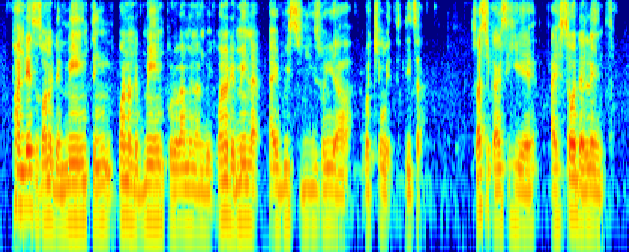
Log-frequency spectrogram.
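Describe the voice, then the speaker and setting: The man's voice sits fairly low and moves at a fairly quick pace. The sound is dry and close with no echo, against a quiet background. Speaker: machine learning instructor. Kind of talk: tutorial. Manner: fast; halting, many restarts.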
